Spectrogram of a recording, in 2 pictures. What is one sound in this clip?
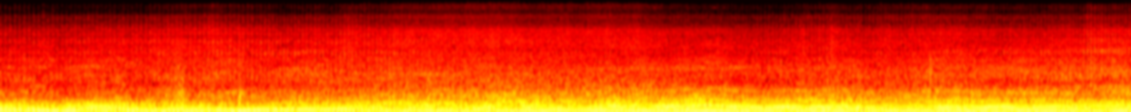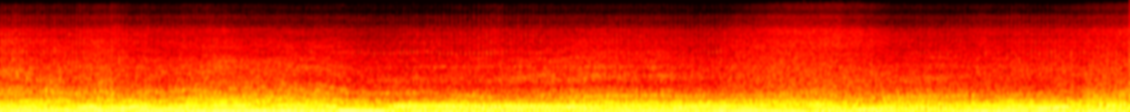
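An all-terrain vehicle engine rumbles steadily up close, its pitch rising and falling with the throttle.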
